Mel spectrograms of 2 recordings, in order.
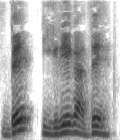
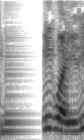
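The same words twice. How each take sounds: First: The letters are spoken the Spanish way. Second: The letters are spoken the English way.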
